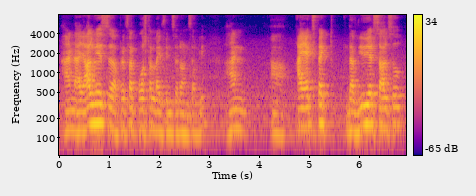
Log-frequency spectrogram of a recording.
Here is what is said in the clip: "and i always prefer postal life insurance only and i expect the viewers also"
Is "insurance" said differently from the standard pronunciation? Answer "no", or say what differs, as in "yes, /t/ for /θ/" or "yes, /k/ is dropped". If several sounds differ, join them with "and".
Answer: yes, /s/ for /ʃ/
